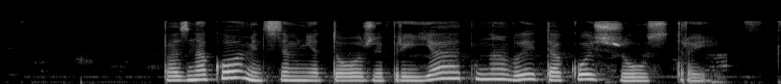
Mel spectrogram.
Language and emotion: Russian, sad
